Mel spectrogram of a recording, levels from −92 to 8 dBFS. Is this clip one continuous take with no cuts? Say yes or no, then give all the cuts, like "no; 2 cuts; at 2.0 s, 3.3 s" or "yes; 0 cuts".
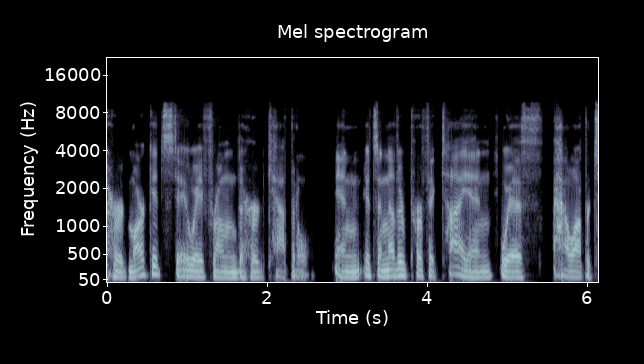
no; 1 cut; at 4.9 s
